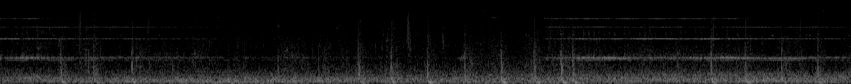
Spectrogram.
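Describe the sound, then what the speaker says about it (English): A payphone at the edge of a plaza in Alan Wake 2 rings in repeated bursts, a bright electronic bell pattern over a dull rumbling background, pausing briefly midway before ringing again. "The payphone at the edge of the plaza was ringing again."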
